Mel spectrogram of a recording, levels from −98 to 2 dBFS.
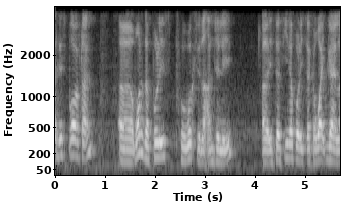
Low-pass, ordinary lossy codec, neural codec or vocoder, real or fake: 3.6 kHz; none; none; real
